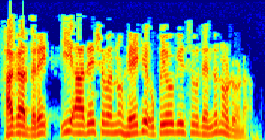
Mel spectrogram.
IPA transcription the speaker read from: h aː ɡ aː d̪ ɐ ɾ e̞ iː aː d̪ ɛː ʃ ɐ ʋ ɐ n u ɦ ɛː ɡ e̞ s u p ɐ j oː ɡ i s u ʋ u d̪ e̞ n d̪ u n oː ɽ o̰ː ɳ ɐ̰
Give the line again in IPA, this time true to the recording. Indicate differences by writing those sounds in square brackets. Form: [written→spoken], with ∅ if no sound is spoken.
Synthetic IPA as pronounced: h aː ɡ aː d̪ ɐ ɾ e̞ iː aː d̪ ɛː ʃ ɐ ʋ ɐ [n→nː] u ɦ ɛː ɡ e̞ [s→∅] u p ɐ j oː ɡ i s u ʋ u d̪ e̞ n d̪ u n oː ɽ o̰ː ɳ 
